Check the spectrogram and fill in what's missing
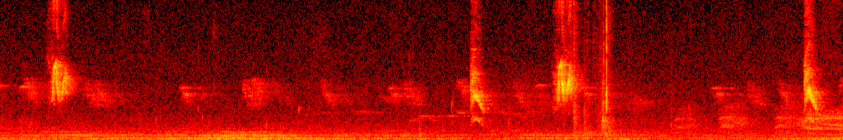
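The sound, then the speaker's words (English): Several harsh crow caws sound out in separate bursts, one early, then a cluster of three or four later, over a steady low outdoor hum in a quiet residential neighbourhood on a cold day with clouds over the sun. Nobody speaks. “Oh, the noisy old crows have always got something to say.”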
